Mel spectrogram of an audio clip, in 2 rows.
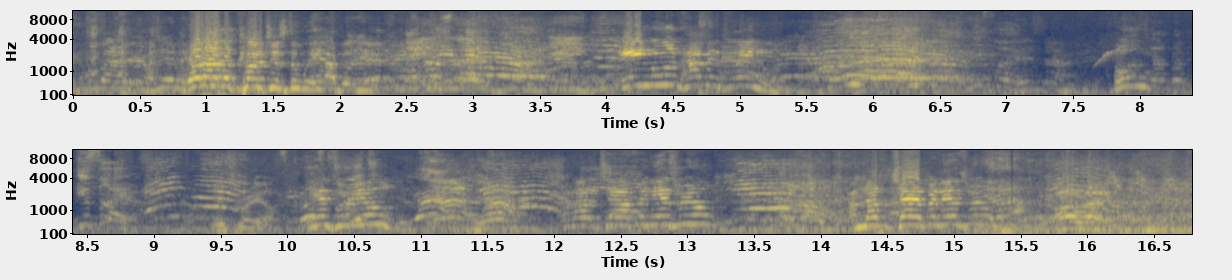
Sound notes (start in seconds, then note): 0.0 crowd laughs; 7.6 crowd cheers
